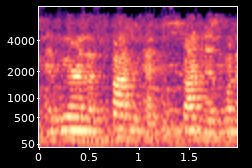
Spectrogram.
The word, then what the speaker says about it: Spaten: And if you're really being authentic and you want to be really cool, then you can say it like the Germans do. They say Spaten.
